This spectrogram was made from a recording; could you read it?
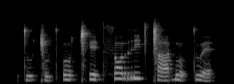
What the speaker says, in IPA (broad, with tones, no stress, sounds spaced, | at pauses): t u˩˧˩ ǀ u˩˧ t ʔ o˧˩˧ ǀʰ e˧˩˧ t s ɔ˦ r i˦ t ǀ a˩˧ ɠ o˩˧ ʔ tʷ ɛ˧˩˧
